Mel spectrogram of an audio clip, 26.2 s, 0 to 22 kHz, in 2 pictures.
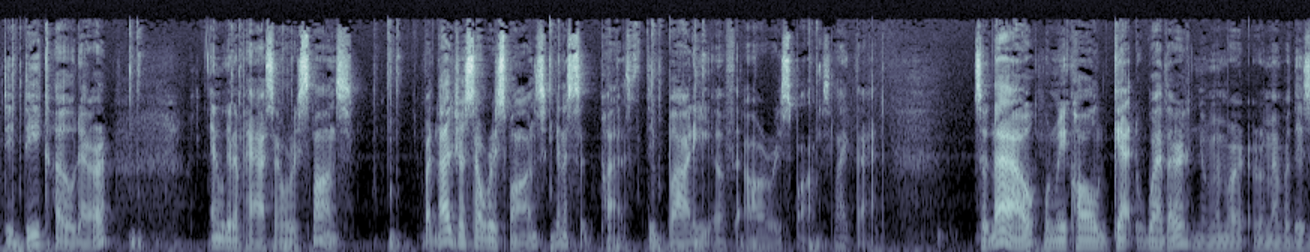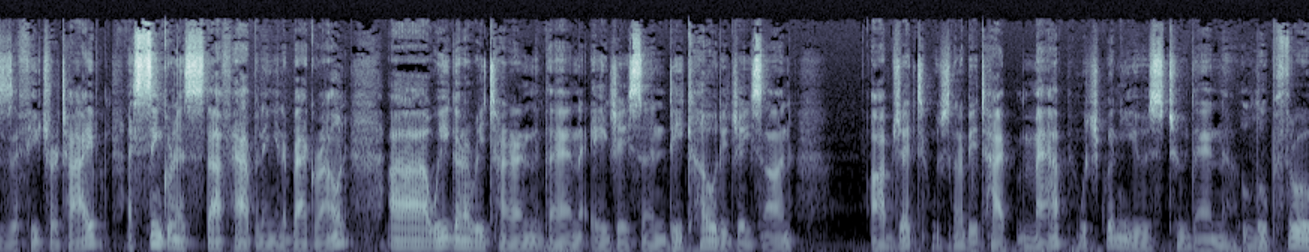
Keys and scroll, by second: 1.3 Return.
